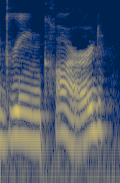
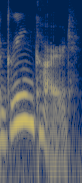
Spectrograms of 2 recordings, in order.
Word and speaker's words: green card: It's not a green card, it's a green card.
